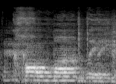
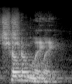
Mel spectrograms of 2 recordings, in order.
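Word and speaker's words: Cholmondeley: Cole Mundley. I had no idea. It's actually pronounced Chumley.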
